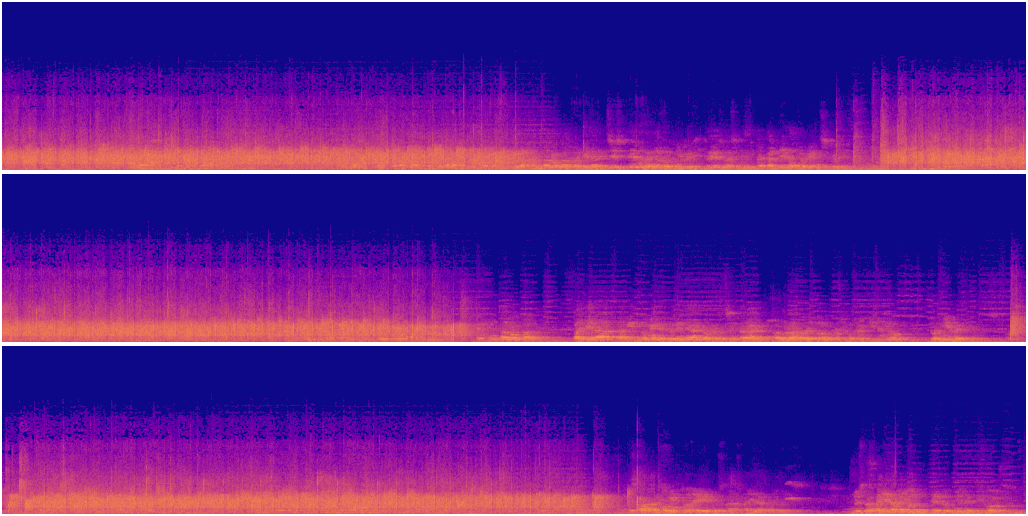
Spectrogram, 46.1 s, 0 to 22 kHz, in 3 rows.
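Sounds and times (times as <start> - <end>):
people applauding: 0.0 - 8.4, 12.5 - 22.8, 30.4 - 40.9.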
